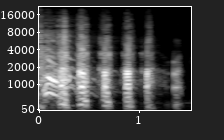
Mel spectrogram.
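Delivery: very high, loud, ringing laugh; a brilliant, long joyous laugh; hearty peal of laughter; splendid laugh. A narrator's reading. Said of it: "it was a splendid laugh".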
